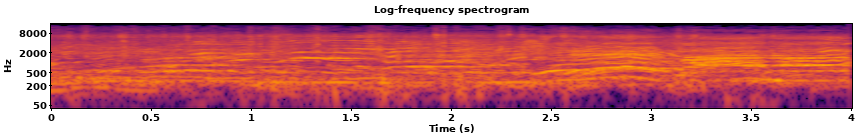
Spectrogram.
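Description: A crowd of many people's voices talking and calling out over one another at once.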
